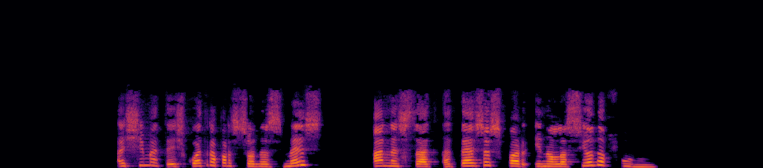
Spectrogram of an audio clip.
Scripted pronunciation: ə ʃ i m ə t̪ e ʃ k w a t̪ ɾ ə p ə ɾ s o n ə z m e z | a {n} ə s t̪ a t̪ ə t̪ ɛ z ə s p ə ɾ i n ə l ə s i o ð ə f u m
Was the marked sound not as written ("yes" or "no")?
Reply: no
